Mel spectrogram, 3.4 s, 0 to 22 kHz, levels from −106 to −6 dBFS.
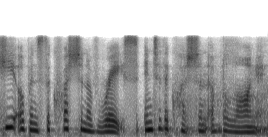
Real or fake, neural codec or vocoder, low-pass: fake; codec, 24 kHz, 0.5 kbps, DualCodec; 7.2 kHz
